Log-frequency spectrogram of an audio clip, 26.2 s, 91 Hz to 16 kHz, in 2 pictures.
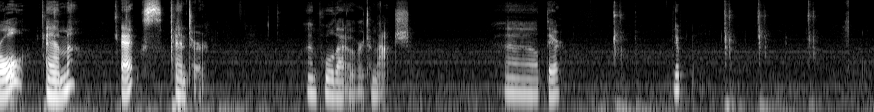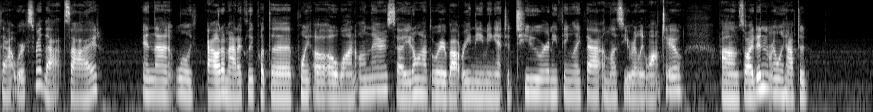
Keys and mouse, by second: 0.7 ctrl+m, 9.2 KP_7, 10.9 KP_1, 11.4 KP_3, 12.1 KP_1, 13.9 middle click.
